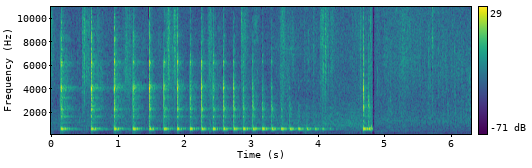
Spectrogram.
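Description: Moktak (Buddhist wooden fish) struck in a roll: slow, hollow strokes that speed up and fade away, then a single final stroke, marking the close of the prayer.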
